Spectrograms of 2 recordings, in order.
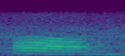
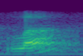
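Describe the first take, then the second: First: The L sound is said with no vowel. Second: The L sound is followed by a vowel. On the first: The speaker calls it right. "it's a l" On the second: The speaker calls it wrong. "an L isn't a la"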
